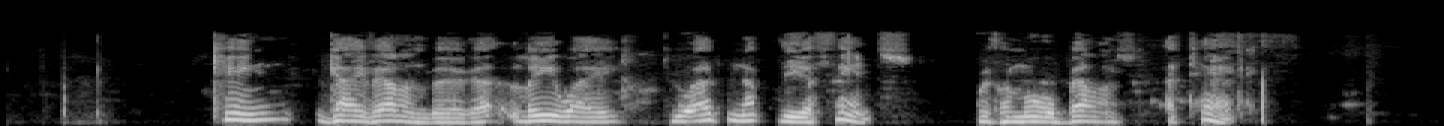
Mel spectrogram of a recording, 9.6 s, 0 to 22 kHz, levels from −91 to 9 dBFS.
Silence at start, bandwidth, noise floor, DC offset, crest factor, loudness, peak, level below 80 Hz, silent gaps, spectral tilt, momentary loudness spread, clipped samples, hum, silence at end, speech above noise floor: 1.4 s; 7.6 kHz; -81 dBFS; under 0.1%; 14 dB; -15 LUFS; -2 dBFS; -52 dBFS; none; -7.5 dB/octave; 15 LU; under 0.1%; none; 1.3 s; 66 dB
